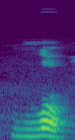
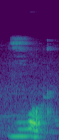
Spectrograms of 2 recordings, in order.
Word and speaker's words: ظ: Dan karakter huruf dha ini adalah tafkhim atau tebal. Kenapa dibaca tebal? Karena pangkal lisannya naik.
